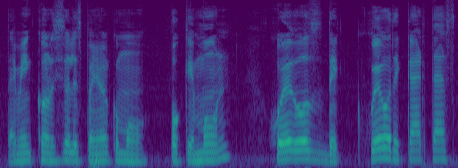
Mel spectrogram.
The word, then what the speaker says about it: Pokémon: Su pronunciación correcta es Pokémon.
